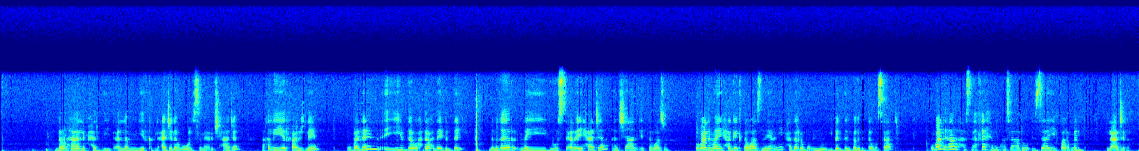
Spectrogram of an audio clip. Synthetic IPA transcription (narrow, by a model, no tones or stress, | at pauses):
lawʔanaɦaʕalːamħad̪ːjɪt̪ʕa̰lːamjɪɾkabɪlʕad͡ʒalawʔawːalsamajɪʕɾɪfʃħa̰ːd͡ʒa | haxalːiːjɪɾfaʕɾˤɪd͡ʒleːn | wɪbaʕd̪eːnjɪb̚d̪aʔwaħd̪awaħd̪ajɪbad̪ːɪl | mɪnɣeːɾmajd̪uːsʕala̰ʔajːħaːd͡ʒaʕaʃaːnɪt̪ːawaːzʊn | wɪbaʕd̪majħaɡːɪkt̪awaːzʊnjaʕniħad̪ɑrˤːɪbuʔɪnːʊjɪbad̪ːɪlbaɡabɪd̪ːawːasaːt̪ | wɪbaʕd̪ɦahahafahːɪmuːɦasaːʕad̪uʔɪzːaːjfɑɾˤmɪl | ɪlʕad͡ʒa̰la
